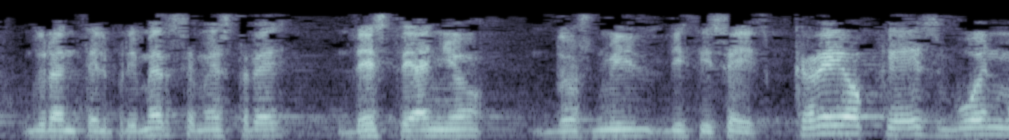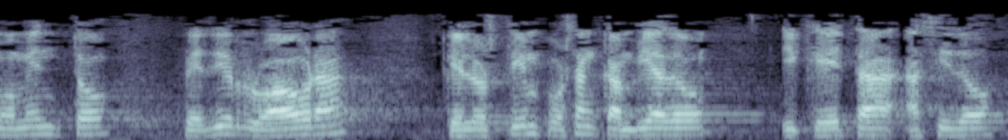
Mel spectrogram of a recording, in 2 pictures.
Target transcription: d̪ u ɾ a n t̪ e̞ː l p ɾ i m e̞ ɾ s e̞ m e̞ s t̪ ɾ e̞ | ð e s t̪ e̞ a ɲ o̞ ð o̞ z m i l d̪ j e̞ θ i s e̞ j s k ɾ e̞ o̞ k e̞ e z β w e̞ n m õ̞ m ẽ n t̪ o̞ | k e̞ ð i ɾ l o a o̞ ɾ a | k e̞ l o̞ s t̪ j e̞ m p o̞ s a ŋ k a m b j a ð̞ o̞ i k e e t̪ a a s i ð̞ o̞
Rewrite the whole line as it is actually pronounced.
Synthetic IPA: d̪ u ɾ a n t̪ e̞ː l p ɾ i m e̞ ɾ s e̞ m e̞ s t̪ ɾ e̞ | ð e s t̪ e̞ a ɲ o̞ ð o̞ z m i l d̪ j e̞ θ i s e̞ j s k ɾ e̞ o̞ k e̞ e z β w e̞ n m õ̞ m ẽ n t̪ o̞ | p e̞ ð i ɾ l o a o̞ ɾ a | k e̞ l o̞ s t̪ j e̞ m p o̞ s a ŋ k a m b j a ð̞ o̞ i k e e t̪ a a s i ð̞ o̞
